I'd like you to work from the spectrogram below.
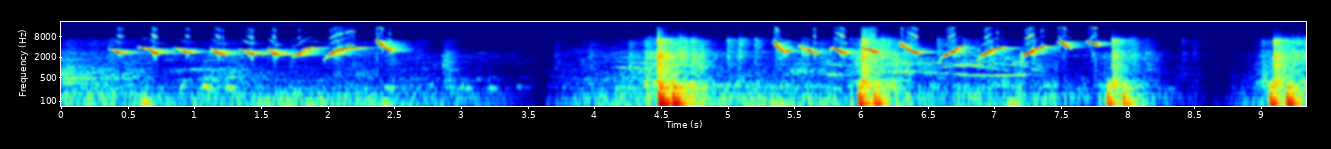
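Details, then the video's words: Long, energetic phrases from a lesser green leafbird (cucak ijo mini): strings of seven or eight rapid, down-slurred whistles ending in higher upswept notes, twice over, broken by sharp knocks. "Cucak Ijo Mini Gacor 💯 Pancingan Paling Cepat Bunyi/Respon"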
